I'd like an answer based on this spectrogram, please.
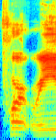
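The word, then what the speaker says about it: Port Ruighe: Well, it's just Port Ree is how you pronounce it, but yeah, it's Rughie.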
